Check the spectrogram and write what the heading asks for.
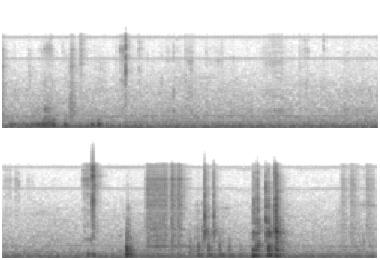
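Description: Scissors snipping excess lace fabric: a few sharp clicks and a short rasping cut in the second half, with a louder cluster of clicks near the end, over a low room hum.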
